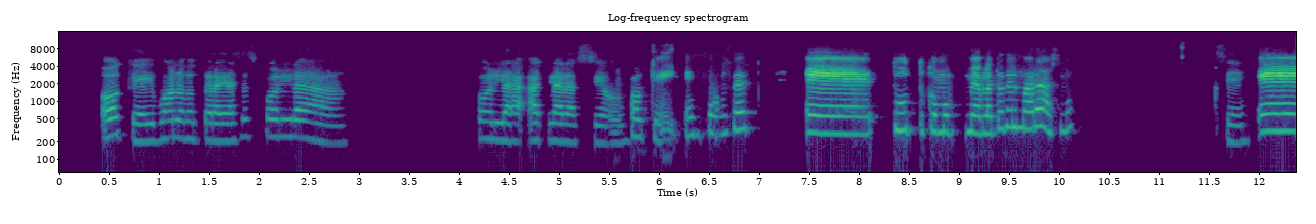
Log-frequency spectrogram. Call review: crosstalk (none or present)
none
